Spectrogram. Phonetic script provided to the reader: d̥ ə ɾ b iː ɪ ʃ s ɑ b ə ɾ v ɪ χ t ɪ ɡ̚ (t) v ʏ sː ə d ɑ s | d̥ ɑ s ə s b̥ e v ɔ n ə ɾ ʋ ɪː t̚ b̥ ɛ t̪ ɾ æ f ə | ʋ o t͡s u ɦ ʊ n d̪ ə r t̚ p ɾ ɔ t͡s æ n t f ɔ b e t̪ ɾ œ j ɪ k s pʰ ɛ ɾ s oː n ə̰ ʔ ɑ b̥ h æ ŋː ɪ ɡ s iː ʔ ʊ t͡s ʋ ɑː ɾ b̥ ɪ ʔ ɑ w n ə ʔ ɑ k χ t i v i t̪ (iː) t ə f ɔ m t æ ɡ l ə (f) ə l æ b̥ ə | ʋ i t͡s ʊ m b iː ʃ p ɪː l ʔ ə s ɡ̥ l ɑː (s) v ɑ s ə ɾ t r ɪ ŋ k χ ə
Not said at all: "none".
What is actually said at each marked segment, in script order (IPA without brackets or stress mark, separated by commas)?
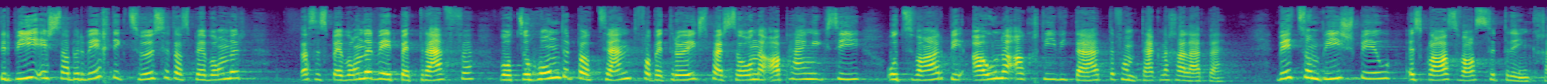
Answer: t͡s, æː, χ, s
